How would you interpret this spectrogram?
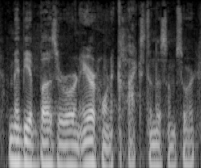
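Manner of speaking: ordinary talk, nothing marked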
